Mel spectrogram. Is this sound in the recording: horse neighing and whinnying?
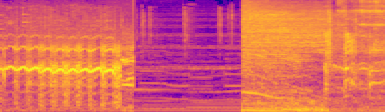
yes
